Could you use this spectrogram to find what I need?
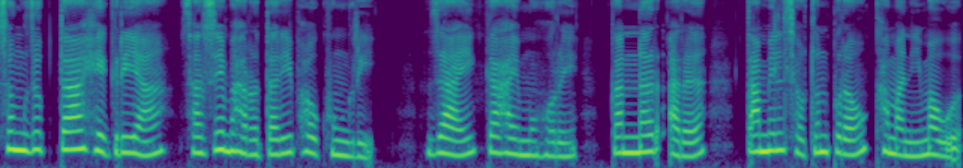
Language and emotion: Bodo, neutral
